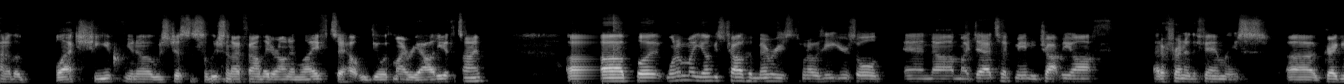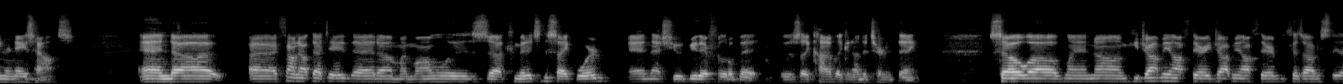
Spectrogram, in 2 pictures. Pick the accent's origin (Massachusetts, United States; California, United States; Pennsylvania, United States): Pennsylvania, United States; Philadelphia; I grew up on the East Coast, Philadelphia.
